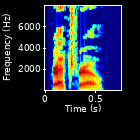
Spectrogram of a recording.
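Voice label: "retro", British English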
